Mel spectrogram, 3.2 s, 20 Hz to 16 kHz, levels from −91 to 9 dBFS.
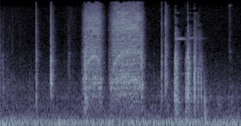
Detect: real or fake real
